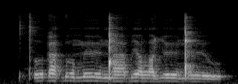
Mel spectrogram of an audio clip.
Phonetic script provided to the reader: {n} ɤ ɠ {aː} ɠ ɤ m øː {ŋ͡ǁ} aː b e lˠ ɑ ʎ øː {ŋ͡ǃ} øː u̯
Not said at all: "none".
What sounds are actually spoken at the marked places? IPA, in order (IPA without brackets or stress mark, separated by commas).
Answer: tʼ, a, ŋ͡ǃ, ŋ͡ǃ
